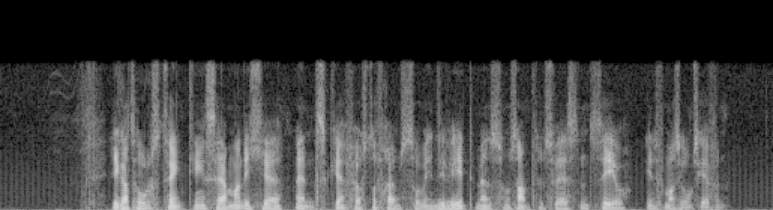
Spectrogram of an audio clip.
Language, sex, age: Norwegian, male, 51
